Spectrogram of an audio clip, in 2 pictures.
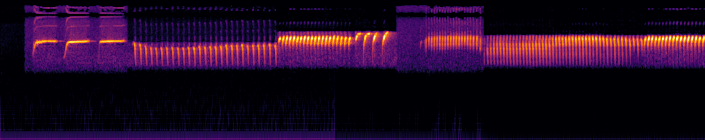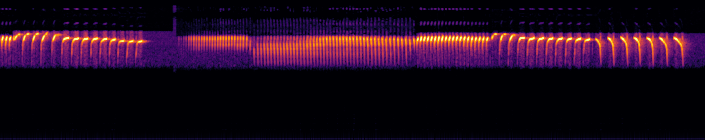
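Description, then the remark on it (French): A canary sings alone, loud, in an unbroken, melodious run of high whistles, buzzy rolls and rapid trills, changing tour every second or two with only brief pauses. “Pour démarrer cette chronique, écoutons un instant le chant intense et mélodieux d'un canari malin.”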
